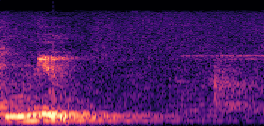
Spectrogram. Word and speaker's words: nu: Another term we define as frequency, and this frequency is denoted by nu. It's a Greek symbol. We pronounce it like nu.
